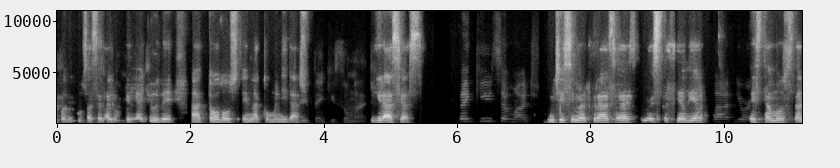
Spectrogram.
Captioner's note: Spanish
